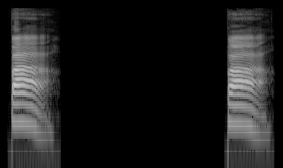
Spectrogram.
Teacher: 발음은 바와 비슷한데 목에 힘을 주고 더 세게 발음합니다. 공기가 입 밖으로 나오지 않도록 합니다. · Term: 쌍비읍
